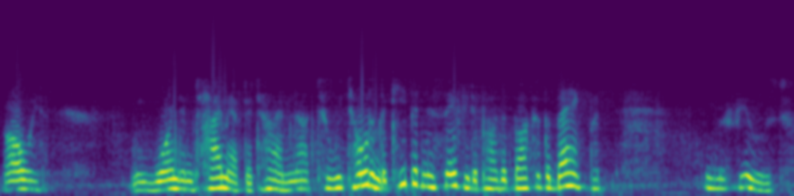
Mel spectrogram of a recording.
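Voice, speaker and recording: In a 1950s radio drama, a young adult actress plays a grieving, polite young woman, somberly recounting events in an earnest, subdued way. Her mid-range voice is close to everyday speech at a normal speed, heard through a muffled, tinny old radio recording.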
